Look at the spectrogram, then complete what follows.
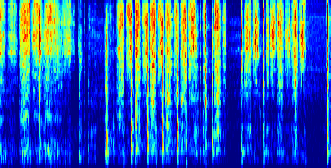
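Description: Gasket scraper scraping old insulation foam and adhesive residue off the inside of an outboard motor's hood, in quick repeated strokes with a short pause about three and a half seconds in.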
